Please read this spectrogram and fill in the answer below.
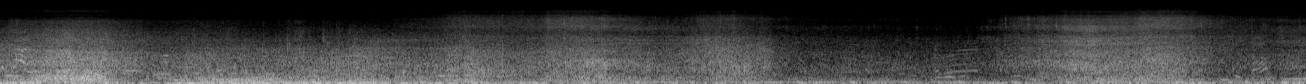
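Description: Small sea waves breaking and washing up a sandy shore, swelling and fading every few seconds. Wind buffets the microphone throughout as a low rumble.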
